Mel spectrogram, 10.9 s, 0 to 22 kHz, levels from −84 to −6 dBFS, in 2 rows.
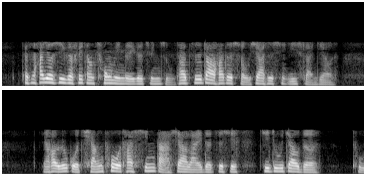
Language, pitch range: Chinese, 110-135 Hz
